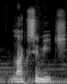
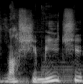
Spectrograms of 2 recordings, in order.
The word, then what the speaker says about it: Laxemit: que se pronuncia e o correto é do jeito que eu falei, laximit, mas eu não me importo se chamar de lasmite ou como tá escrito na descrição do canal, me chamar de, de molho, tanto faz.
